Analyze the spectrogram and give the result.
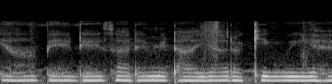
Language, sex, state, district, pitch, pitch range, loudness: Hindi, female, Jharkhand, Deoghar, 185 Hz, 185-190 Hz, -18 LUFS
